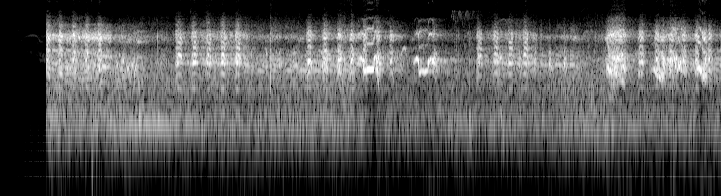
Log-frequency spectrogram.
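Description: Macaws give harsh, raspy squawks, several overlapping in bursts with brief pauses, loud and grating throughout.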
